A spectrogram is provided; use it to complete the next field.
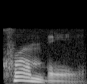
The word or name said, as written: crumble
